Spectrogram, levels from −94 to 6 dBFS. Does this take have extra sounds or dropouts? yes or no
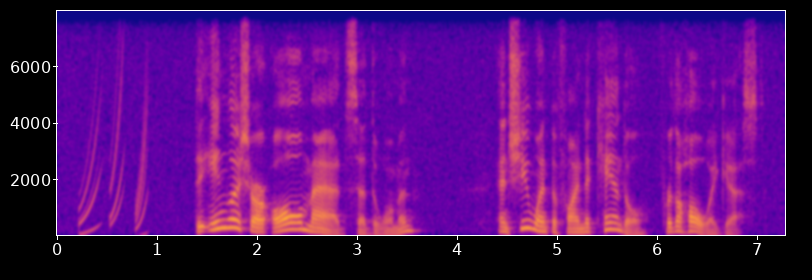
yes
